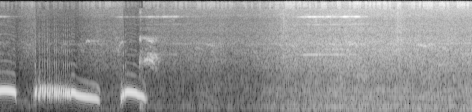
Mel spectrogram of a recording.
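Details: Spotted dove, female, calling as a trapping lure. One quick phrase opens the recording: a hooked note, a long falling coo and another hooked note, then fading into broadband hiss.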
